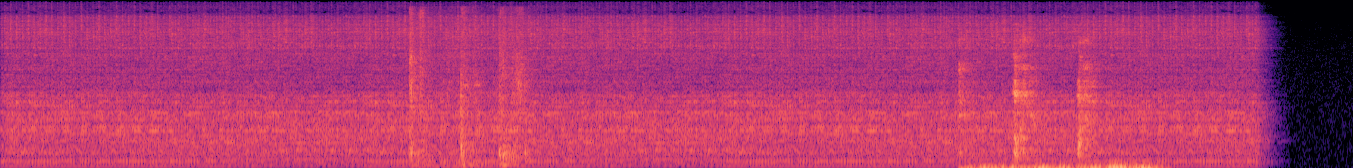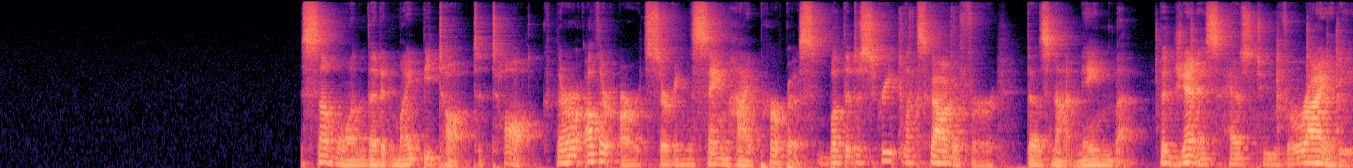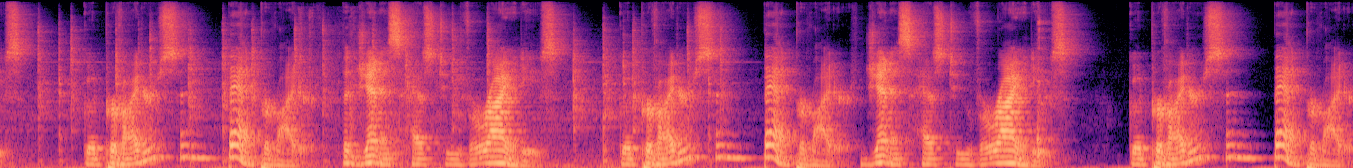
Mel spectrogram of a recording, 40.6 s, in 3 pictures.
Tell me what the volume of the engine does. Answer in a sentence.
The volume of the engine stays about the same.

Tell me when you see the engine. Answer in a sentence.
You can hear the engine from 0.0 to 12.6 s.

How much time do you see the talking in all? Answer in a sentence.
You can hear the talking for 22 seconds altogether.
